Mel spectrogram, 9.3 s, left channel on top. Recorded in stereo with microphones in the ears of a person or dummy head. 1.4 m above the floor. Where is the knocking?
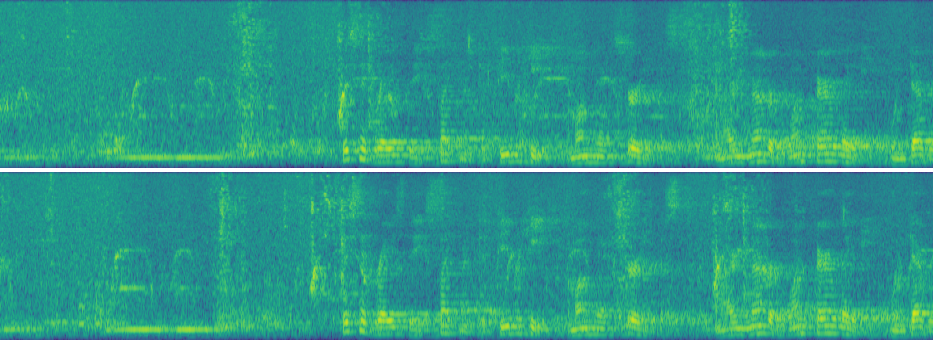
No knocking in this recording.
